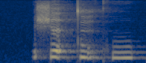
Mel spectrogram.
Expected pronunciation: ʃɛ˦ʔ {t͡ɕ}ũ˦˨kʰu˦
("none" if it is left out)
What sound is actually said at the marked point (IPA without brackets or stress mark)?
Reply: t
